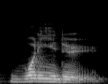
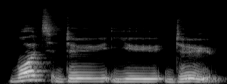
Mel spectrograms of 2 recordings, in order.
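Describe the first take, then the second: First: The phrase is said very quickly, words run together. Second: The phrase is said at a slow, careful pace.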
